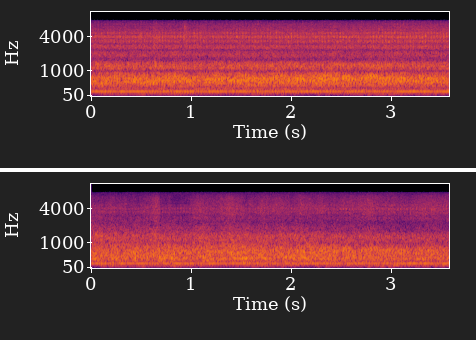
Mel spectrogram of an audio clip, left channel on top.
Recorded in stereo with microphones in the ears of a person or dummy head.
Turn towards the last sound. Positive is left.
turn(degrees=70)  # may be behind; listen again after turning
